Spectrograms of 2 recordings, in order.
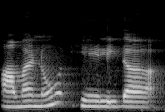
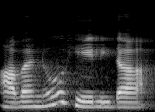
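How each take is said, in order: The two takes are said the same way.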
